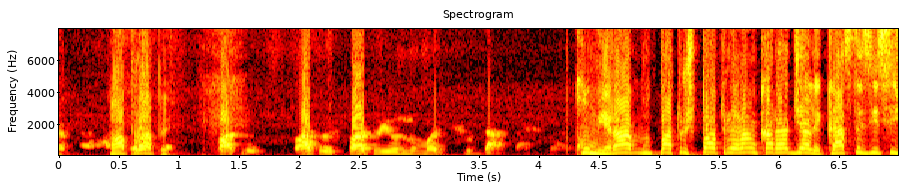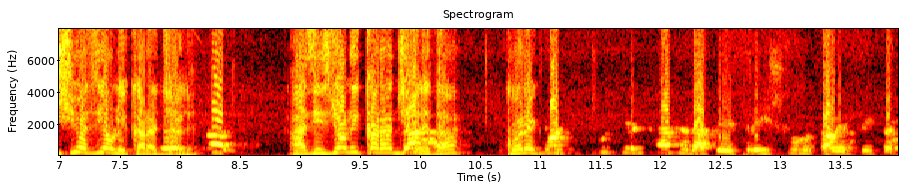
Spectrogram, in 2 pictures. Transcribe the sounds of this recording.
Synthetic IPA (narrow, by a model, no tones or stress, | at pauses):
apɾoape̞̰ | pat̪ɾu | pat̪ɾuʃpat̪ɾujeunːumərt͡ʃud̪a̰t̪aʃakumjeɾapat̪ɾuʃpat̪ɾuje̞ɾaɨŋkaɾad͡ʒiale̞kəast̪əzʲjest̪eʃioziwalujkaɾad͡ʒiale̞̰a | azisziwalujkaɾad͡ʒaled̪a | ko̞ɾek̪̚od̪iskut̪sijemaɡəd̪akəjet̪ɾejʃunusawent̪ɨjsə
